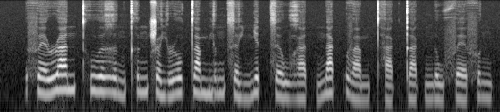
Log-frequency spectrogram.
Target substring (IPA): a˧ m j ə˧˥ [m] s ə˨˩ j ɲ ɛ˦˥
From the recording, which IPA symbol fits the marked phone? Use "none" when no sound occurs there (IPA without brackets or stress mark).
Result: ŋ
